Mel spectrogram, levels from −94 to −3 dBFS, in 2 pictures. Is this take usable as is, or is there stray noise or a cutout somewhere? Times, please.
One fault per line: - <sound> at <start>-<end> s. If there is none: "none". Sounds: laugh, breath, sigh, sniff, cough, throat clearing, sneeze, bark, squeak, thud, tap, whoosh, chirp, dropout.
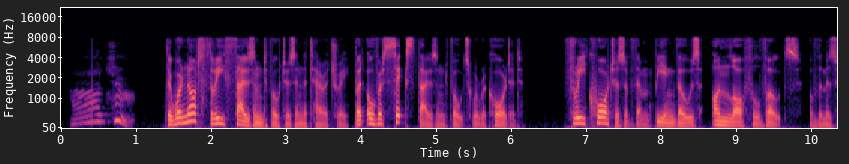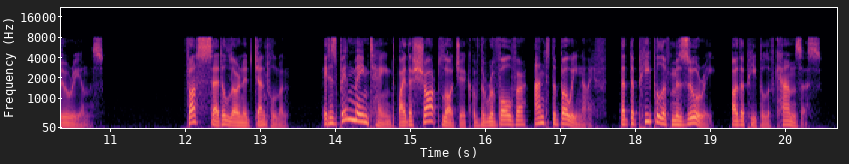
- sneeze at 0.1-1.0 s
